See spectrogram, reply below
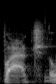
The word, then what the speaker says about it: Putgen: Putgen, also englisch gesprochen, Patschen.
